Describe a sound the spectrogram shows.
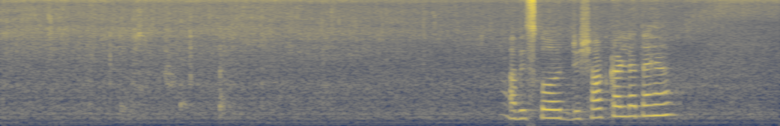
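A spatula scrapes and stirs food in a pan.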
